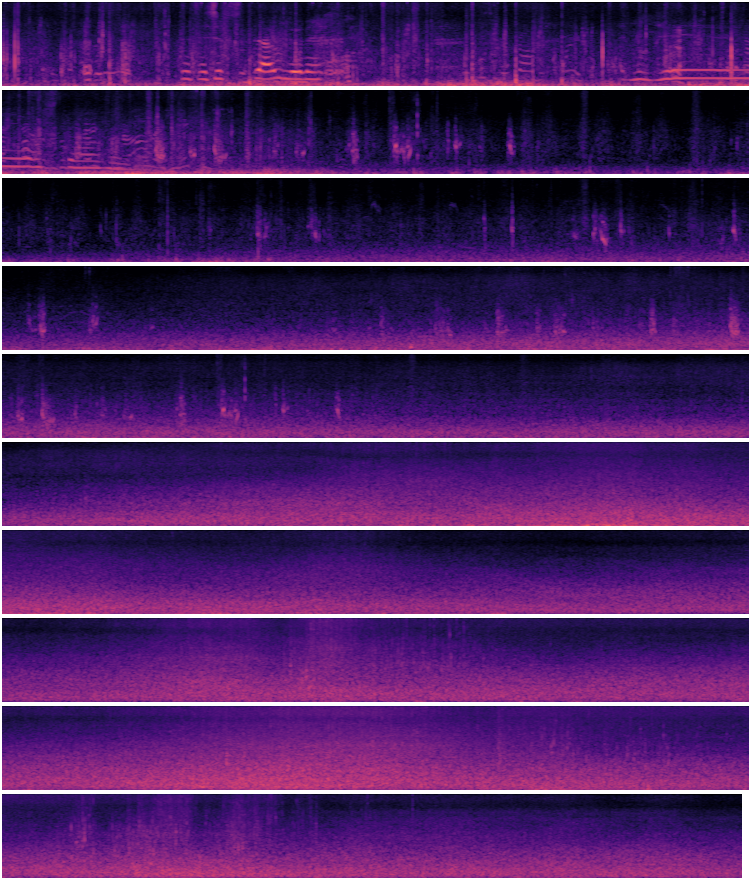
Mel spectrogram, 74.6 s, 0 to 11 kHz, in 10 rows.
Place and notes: Westerslag, Den Burg, Netherlands - Soundscape Texel for World Listening Day 2020 #WLD
Soundscape of my visit to the island Texel made for World Listening Day, July 18th 2020
As many people I spend this summer holiday within the borders of my own country, rediscovering the Dutch landscape.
